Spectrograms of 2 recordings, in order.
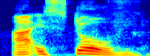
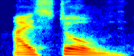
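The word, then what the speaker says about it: stove: ফায়ের উচ্চারণ যেখান থেকে হয়, ভি এর উচ্চারণ একই মাখরাজ থেকে হয়।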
